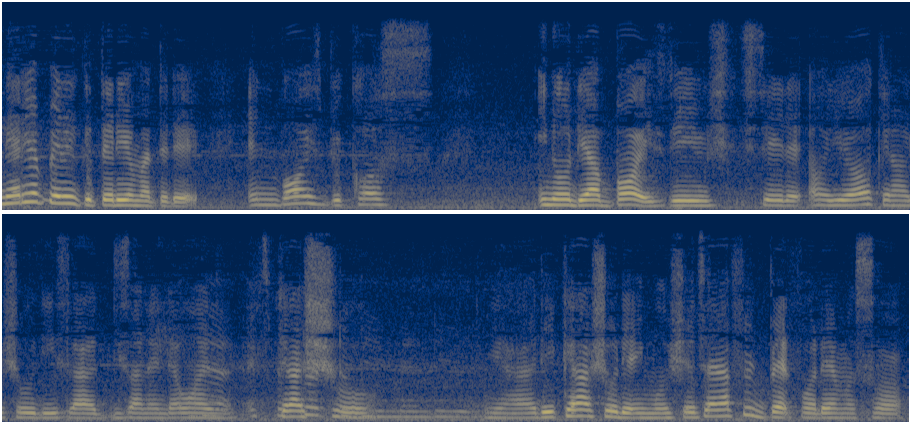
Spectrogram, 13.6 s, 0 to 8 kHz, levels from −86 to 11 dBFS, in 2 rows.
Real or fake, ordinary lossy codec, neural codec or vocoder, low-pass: real; none; none; 7.2 kHz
